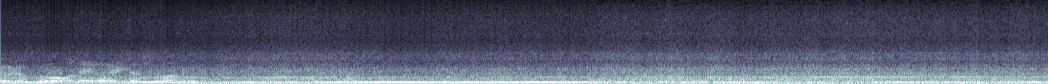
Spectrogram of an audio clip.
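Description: A train rumbles steadily along the tracks, heard from inside a carriage.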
